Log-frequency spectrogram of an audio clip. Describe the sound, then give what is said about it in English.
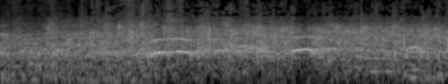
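Audience applause, dense and steady, holding at a fairly loud level for the whole stretch with a low crowd murmur running beneath the clapping. “the oohs, ahs, and applause from the audience makes my stomach sick.”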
